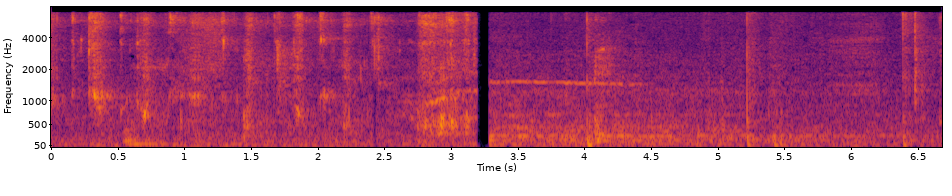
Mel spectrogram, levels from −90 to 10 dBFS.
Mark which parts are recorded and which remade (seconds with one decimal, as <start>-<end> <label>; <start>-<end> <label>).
0.0-1.1 remade; 1.1-1.9 recorded; 1.9-5.6 remade; 5.6-6.2 recorded; 6.2-6.7 remade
